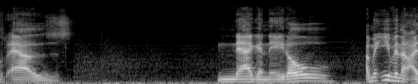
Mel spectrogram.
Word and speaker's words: Naganadel: I mean, I always pronounce it as Naganadel. I mean, even though I say Naganadel, Naganadel, flip-flop, because it's like Naga, and then I believe the German pronunciation of needle, which is, yeah, I believe, nadal.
